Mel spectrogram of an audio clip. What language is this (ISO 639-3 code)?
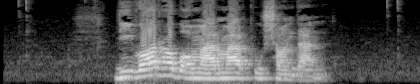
fas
